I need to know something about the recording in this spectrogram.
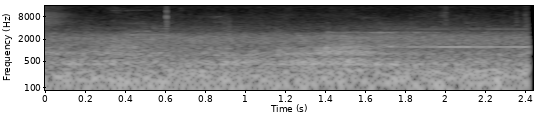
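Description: A steady low rumble of distant engine noise, with a faint thin whine coming in near the end.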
